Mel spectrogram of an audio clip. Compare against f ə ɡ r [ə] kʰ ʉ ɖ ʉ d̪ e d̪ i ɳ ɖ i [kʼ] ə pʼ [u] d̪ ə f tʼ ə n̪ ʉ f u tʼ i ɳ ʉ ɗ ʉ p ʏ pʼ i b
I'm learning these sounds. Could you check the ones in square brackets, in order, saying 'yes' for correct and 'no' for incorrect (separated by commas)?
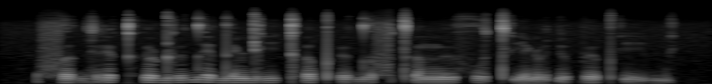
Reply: no, yes, no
